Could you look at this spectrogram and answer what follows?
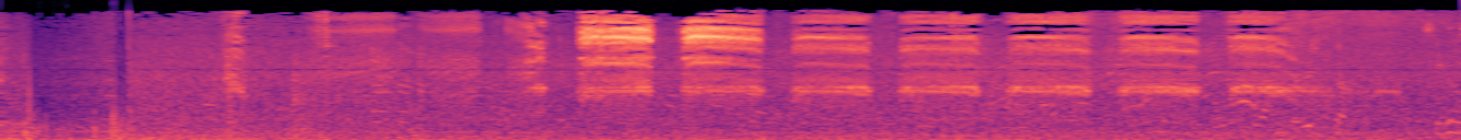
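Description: A gull calls repeatedly in a harsh, rhythmic series of squawks over wind noise and a loud outdoor background.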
